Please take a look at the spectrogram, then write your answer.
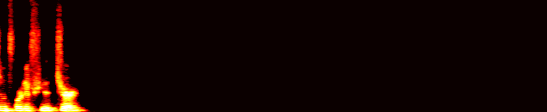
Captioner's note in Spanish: silencio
